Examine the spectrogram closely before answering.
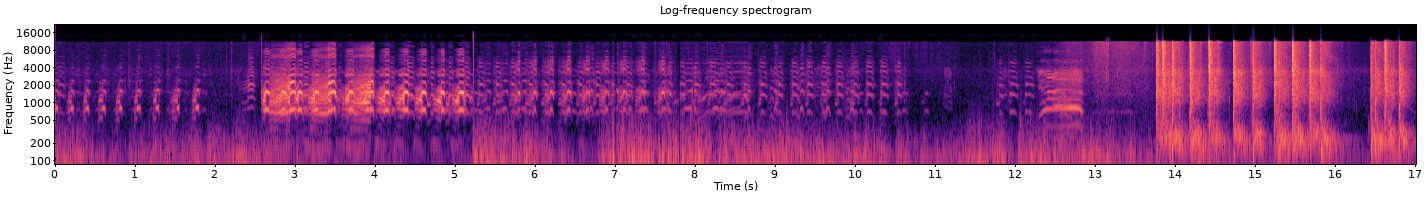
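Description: Geese honking, a rapid run of calls repeated several times a second, overhead as the flock comes in. About fourteen seconds in, a volley of shotgun shots from several guns breaks out, a quick string of sharp blasts with two more near the end.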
